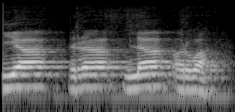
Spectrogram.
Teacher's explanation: अपना कंपन महसूस हो रहा है इसमें, य, र, ल, व का जैसे उच्चारण कर रहे हैं। अल्प प्राण जिसमें मुख से कम हवा निकल रही है, य, र, ल और व, इसमें कम हवा निकल रही है।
